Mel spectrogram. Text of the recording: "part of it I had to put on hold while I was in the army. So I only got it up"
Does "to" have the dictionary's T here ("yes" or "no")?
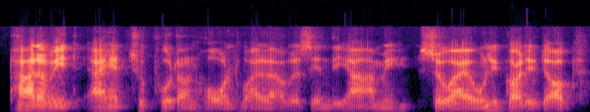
no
